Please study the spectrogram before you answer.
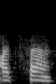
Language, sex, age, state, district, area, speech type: Hindi, female, 30-45, Uttar Pradesh, Chandauli, rural, conversation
